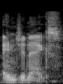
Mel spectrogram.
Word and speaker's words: nginx: ng inx web server which is otherwise known as engine x engine x well that's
